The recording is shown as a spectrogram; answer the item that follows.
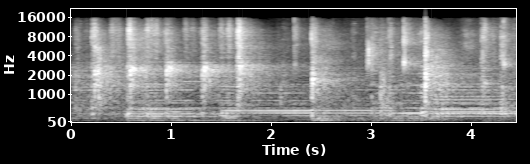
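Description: Live flamenco ensemble playing: held melodic notes over guitar, broken by irregular sharp percussive taps.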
